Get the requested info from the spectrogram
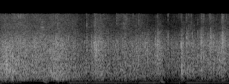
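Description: Large carrier bag rustling and crinkling as it is handled and lifted: a dense, uneven crackle.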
